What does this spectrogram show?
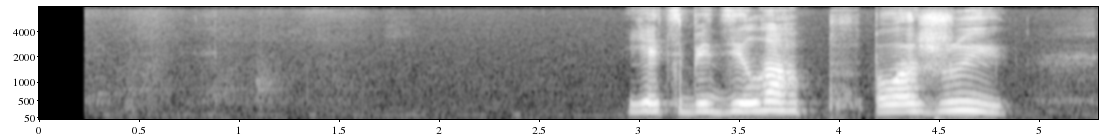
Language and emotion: Russian, angry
